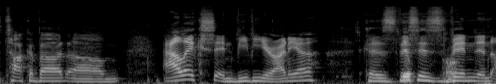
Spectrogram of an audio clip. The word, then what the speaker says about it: Rania: Yeah, that is what I call apparently it's pronounced Rania from what I heard.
